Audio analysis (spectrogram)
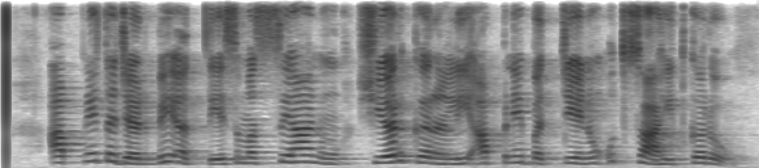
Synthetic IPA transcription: aːpneːt̪əd͡ʒəɾbeːət̪ːeːsəməsjaːnũːʃejəɾkəɾənləiːʔaːpneːbətːʃeːnũːʔʊt̪saːɦɪt̪kəɾoː

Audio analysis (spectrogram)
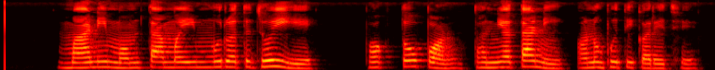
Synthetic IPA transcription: maniməmt̪aməjmuɾət̪d͡ʒoie | b̥ʱəɡt̪opəɳd̪̥ʱənjət̪aniənubʱut̪ikəɾet͡ʃʰe

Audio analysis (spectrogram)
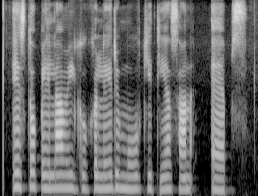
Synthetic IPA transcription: ɪst̪õːpɛɦlãːʋiːɡuːɡəlneːɾɪmuːʋkiːt̪ɪjãːsən | ɛːps

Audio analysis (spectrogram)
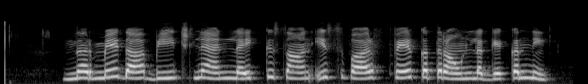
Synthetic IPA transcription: nəɾmeːd̪aːbiːd͡ʒlɛːnɖləikːɪsaːnɪsʋaːɾpʰɪɾkət̪ɾaːʊnləɡeːkənːiː

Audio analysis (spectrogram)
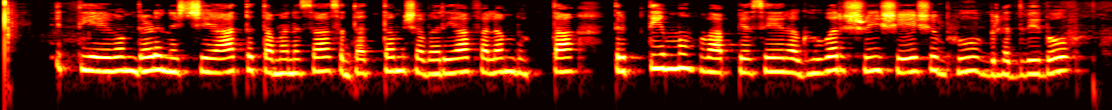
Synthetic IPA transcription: it̪jeːʋɐmd̪ɾɐɽɐniʃt͡ʃɐjaːt̪t̪ɐmɐnɐsaːsɐnt̪ɐt̪ːɐmʃɐbʱɐɾjaːfʰɐlɐmbʱɐk̚t̪aːt̪ɾɪp̚t̪iːmʋaːpjɐseːɾɐɡʱuʋɐɾʃɾiːʃeːʃbʱuːbɾɐd̪ʋiboː

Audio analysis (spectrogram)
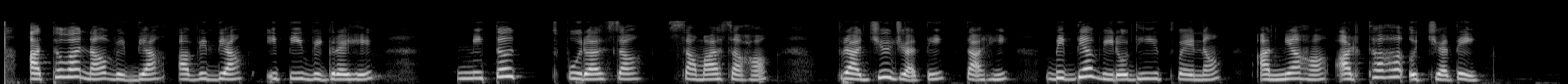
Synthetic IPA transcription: at̪ʰəʋanaʋid̪jaːʋid̪ja | it̪iʋiɡɾəɦe | nit̪ə | t̪puɾasa | səmasəɦa | pɾad͡ʑjud͡ʑat̪et̪aɾi | ʋid̪jaʋiɾod̪ʱit̪ʋəna | anjaɦaaɾt̪ʰəɦaʔutːɕjat̪e

